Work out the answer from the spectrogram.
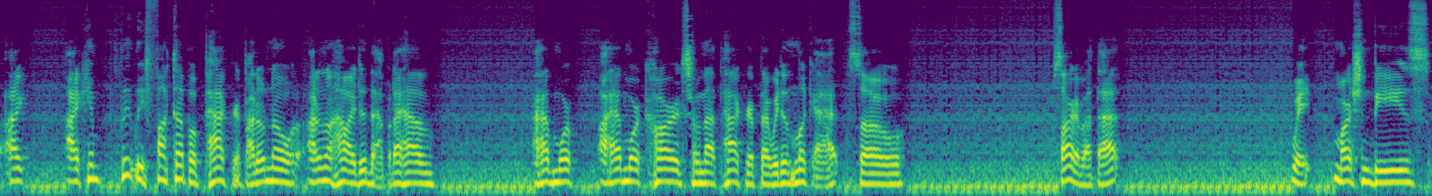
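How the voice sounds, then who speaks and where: A hoarse man streaming casually while opening card packs, rambling, swearing and often restarting his sentences. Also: fairly high pitch, background noise.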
